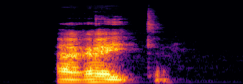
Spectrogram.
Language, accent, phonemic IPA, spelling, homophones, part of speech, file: French, Canada, /a.ʁɛt/, arrêtes, arrête / arrêtent, verb, LL-Q150 (fra)-arrêtes.wav
- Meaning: second-person singular present indicative/subjunctive of arrêter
